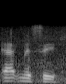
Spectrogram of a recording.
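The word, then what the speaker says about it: agnès b.: how do you say agnesi i can see who is very agnes okay don't say asian this is not asian i've heard some people call it asian this is agnes ravioli penne pasta fettuccine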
